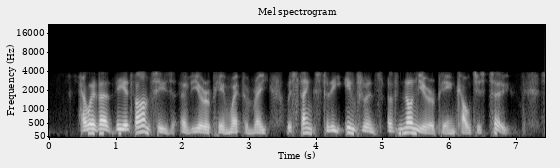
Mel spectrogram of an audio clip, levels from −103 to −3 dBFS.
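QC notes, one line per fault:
Throughout: Codec 2 vocoder. The speech is heavily robotic and buzzy because it's rebuilt from sine waves, with nothing above 3.8 kHz. It sounds like the 3.2 kbit/s mode.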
